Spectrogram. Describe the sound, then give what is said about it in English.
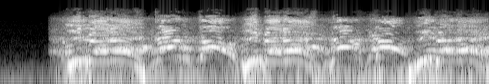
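Hundreds of opposition supporters shout and yell together in rising, chant-like bursts in Yaoundé city center on a Saturday, demanding the release of their jailed party leader; loud, many overlapping voices forming a continuous roar of protest. “Hundreds of supporters are shouting Saturday at the Yaoundé city center, demanding the immediate and unconditional release of opposition leader”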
